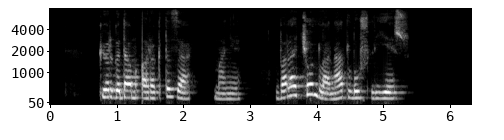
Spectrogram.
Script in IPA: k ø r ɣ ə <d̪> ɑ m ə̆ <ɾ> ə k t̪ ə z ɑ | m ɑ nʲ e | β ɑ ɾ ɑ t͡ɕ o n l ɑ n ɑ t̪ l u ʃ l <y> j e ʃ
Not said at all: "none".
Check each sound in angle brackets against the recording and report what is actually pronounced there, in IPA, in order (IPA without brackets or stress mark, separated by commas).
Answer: d̪, ɾ, i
